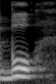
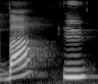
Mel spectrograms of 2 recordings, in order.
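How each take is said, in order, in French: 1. Les voyelles du milieu se fondent en un seul son. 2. Les voyelles du milieu se prononcent en deux sons. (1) "s'il n'y avait pas du H, on aurait dû le beau" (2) "avec H, on dit ba-u"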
